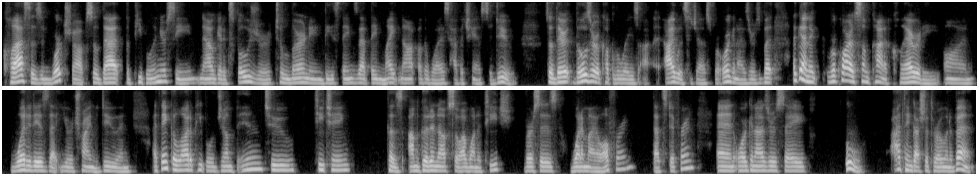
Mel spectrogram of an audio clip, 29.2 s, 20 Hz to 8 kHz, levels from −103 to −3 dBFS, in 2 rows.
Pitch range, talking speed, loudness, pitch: 140-175 Hz, 195 wpm, -31 LUFS, 150 Hz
